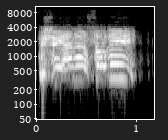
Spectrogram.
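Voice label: on fire, mood medium, French; War Thunder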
